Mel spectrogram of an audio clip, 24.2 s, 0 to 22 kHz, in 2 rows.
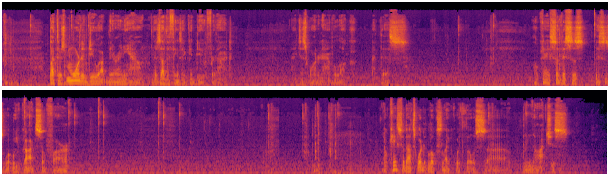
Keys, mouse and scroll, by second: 0.1 ctrl+s, 0.3 scroll up 3, 0.6 middle click, 1.4 shift+middle click, 1.7 middle click, 3.6 scroll up 2, 4.0 middle click, 9.2 scroll down 4, 9.8 middle click, 11.8 click, 15.7 middle click, 17.3 Tab, 17.3 alt+a, 17.3 middle click, 18.4 shift+middle click, 18.8 middle click, 22.3-22.6 scroll down 1, 22.6 middle click.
